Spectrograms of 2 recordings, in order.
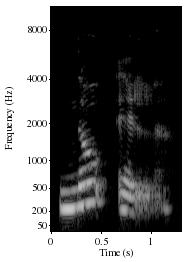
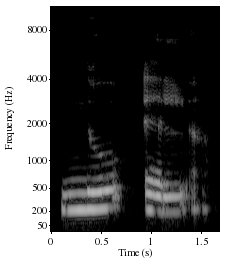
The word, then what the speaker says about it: Noël: Same for this one, Noël. Noël. Okay, just because there's a tréma on top of the E. Noël.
